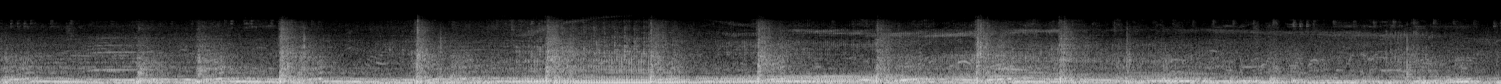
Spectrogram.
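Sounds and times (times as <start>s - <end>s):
car engines rumbling: 0.0s - 15.0s
sharp cracks: 4.1s - 11.4s.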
